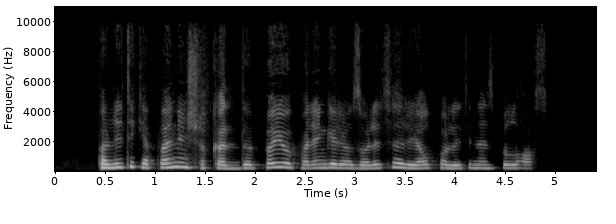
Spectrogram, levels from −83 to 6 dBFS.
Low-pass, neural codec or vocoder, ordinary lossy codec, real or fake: 9.9 kHz; codec, 16 kHz in and 24 kHz out, 0.9 kbps, LongCat-Audio-Codec, fine tuned four codebook decoder; MP3, 96 kbps; fake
